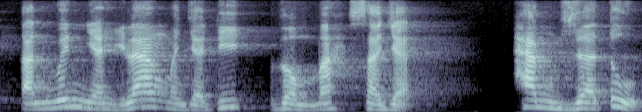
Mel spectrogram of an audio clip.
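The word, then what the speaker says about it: حمزة: hilang menjadi domah saja hamzatu bukan hamzatun Namun hamzatu thhatu bukan thhatun usamatu bukan usamatun muawiyatu bukan muawiyatun dan iqrimatu bukan ikrimatun semuanya yang berakhiran tak marbutah nama laki-laki yang berakhiran tak marbutah maka dia dibaca dengan dah saja tidak ada tanwinnya sebagaimana di sini setelahnya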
